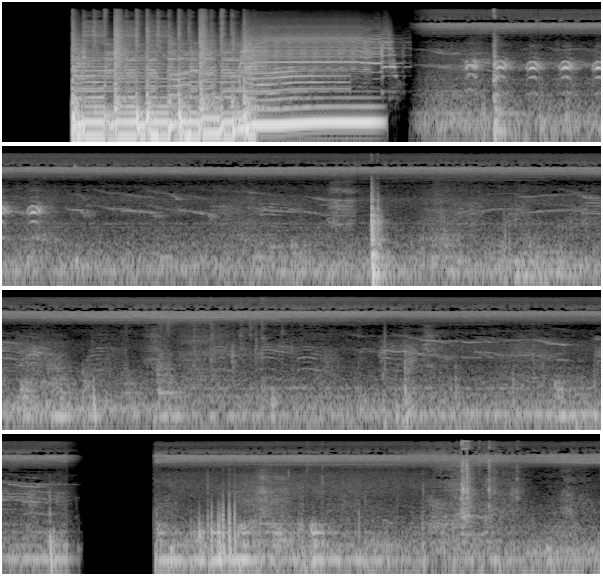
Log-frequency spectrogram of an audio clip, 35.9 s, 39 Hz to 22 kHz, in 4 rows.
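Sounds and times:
steady high hiss: 6.2 - 24.8, 29.3 - 35.9
otters chirping: 20.9 - 27.9.

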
